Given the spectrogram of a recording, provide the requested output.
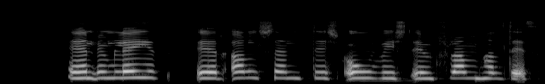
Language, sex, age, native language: Icelandic, female, 14, Icelandic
